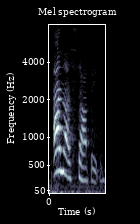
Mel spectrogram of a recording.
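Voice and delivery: loud, firm declaration; insistent. Real, not acted. To her viewers, loudly refusing to stop the video. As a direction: plant your feet and tell them loudly.

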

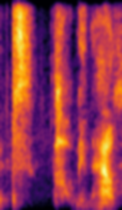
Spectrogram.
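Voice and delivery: quick hushed aside; furtive whisper. Pretend. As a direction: whisper it like a secret summons. What Jesus did not say, furtively.

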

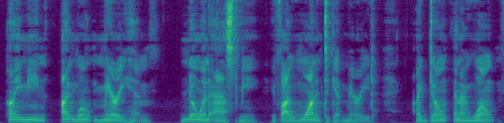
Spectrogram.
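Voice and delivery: the daughter digging in her heels; defiant. Acted. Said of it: "glaring defiantly at her father".

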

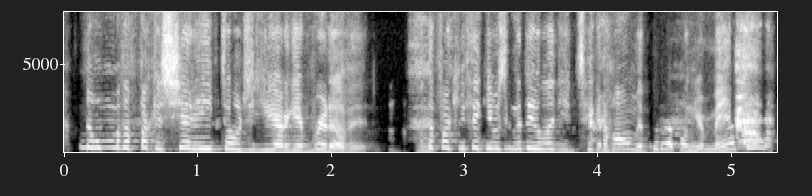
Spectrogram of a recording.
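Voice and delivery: very high, quick mock tirade; exasperated scolding. Platoon leader berates lieutenant about getting rid of it, exasperated scolding. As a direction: chew him out in a high-pitched rant.

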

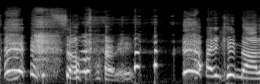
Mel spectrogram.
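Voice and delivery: high, slow, laughing it out. Real, not acted. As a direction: let the laugh carry the words. Laughing about Michael B. Jordan.

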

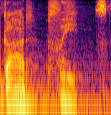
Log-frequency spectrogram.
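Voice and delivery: hushed, breath-only plea; whispered prayer. Retold or imitated. Husband praying for his wife, whispered plea. Retold desperate prayer while driving.

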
